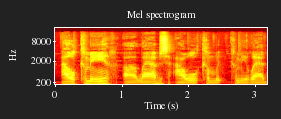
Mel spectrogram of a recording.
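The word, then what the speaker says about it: Owlchemy Labs: You might not know their name, but you know their game, Alchemy Labs. That's how you pronounce their name.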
